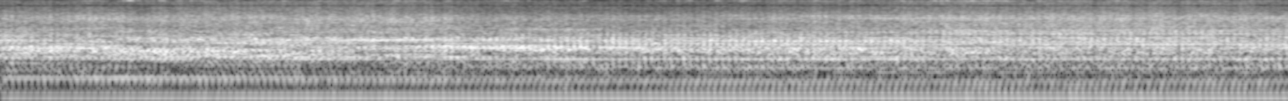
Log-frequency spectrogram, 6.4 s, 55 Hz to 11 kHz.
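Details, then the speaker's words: Generator after carburetor replacement for surging; reads 124 volts, 61.8 Hz (target about 3,600 rpm, 60–61 Hz); steady even drone, no hunting; surging fixed, normal steady running. "I think you fixed the problem. 124 volts. 61.8. I think you fixed it."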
